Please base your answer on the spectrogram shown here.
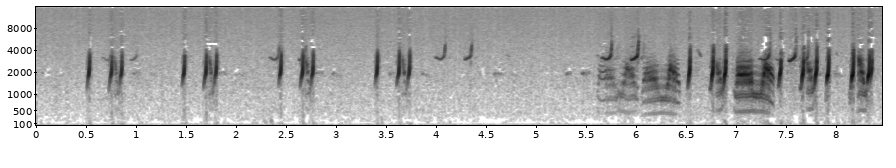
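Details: Common quail at night, taken from an old cassette: crisp rising whistled notes in pairs and triplets about once a second, then a denser burst of louder, rougher notes mixed with the whistles toward the end.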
